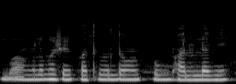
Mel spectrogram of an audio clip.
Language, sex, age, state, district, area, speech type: Bengali, female, 18-30, West Bengal, Dakshin Dinajpur, urban, spontaneous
